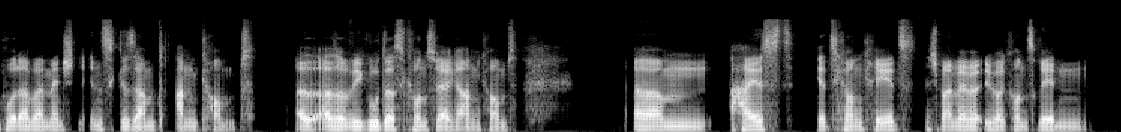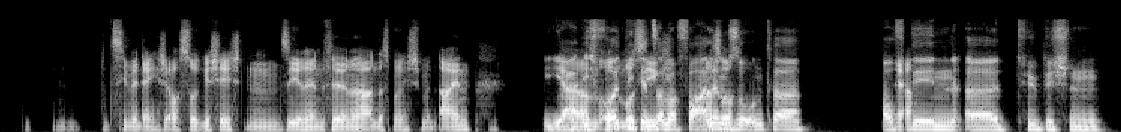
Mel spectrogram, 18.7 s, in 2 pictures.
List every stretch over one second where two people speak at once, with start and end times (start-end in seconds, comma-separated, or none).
14.1-15.5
